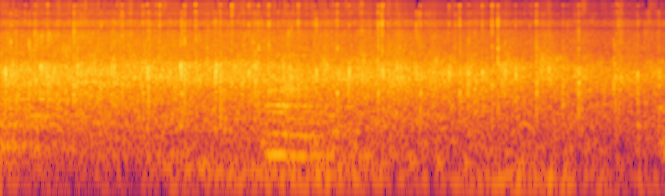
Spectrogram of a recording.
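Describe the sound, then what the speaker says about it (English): Steady applause from an audience fills the whole stretch, dense clapping at an even level without letting up. "you should give yourself a big round of applause for that."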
